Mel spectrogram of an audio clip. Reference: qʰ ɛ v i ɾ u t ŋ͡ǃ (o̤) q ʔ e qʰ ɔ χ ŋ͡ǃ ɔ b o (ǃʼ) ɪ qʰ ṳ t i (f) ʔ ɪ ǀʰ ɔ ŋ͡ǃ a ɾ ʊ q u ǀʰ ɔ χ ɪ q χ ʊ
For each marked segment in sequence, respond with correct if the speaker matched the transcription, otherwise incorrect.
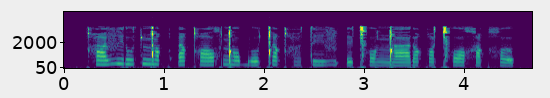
incorrect: o, incorrect: ǃ, incorrect: v

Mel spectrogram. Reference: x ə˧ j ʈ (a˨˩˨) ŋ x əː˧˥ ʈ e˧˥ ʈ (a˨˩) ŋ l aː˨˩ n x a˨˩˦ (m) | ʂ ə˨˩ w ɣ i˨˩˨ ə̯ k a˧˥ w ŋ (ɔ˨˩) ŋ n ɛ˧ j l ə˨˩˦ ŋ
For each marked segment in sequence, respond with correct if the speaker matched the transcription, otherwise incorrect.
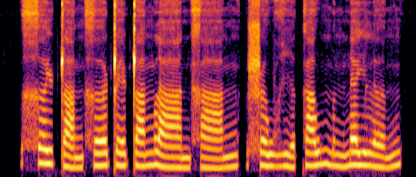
correct, incorrect: a˧˥, incorrect: ŋ, incorrect: ə˨˩

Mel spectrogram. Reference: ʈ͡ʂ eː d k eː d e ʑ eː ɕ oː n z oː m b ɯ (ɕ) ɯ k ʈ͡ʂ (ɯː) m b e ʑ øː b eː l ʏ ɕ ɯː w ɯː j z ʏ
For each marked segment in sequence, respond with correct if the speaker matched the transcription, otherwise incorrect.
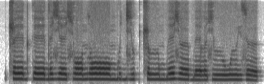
incorrect: d͡ʑ, correct

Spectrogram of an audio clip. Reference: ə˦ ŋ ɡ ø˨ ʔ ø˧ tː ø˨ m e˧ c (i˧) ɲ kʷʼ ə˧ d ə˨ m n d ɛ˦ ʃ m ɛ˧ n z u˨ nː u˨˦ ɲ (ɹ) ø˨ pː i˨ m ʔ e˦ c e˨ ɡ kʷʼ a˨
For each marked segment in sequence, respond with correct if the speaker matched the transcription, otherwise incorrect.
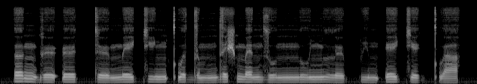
correct, incorrect: lː

